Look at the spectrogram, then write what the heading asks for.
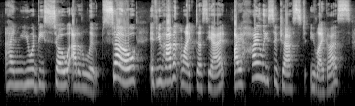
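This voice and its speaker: A woman's voice: high voice, bright, forceful tone. A woman in her late twenties, a tired vlogger chatting casually and self-deprecatingly to camera. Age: 20s.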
